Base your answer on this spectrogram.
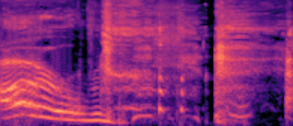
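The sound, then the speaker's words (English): A voice imitates a deep, throaty cough with an Australian accent. It starts as a long groaning vocal sound that falls in pitch, then breaks into a few short, rough, clipped bursts. “I don't want to just seduce our whole listenership by doing a real Rowan Mangan cough. It was a deep, throaty thing. It had an Australian accent. It was like,”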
